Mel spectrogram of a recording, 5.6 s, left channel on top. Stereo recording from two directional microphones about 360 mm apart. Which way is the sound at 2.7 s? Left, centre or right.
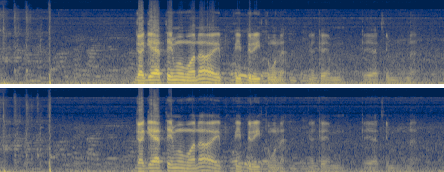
Left.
